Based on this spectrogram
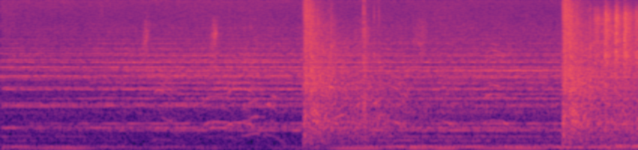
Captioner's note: soldiers shouting in German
